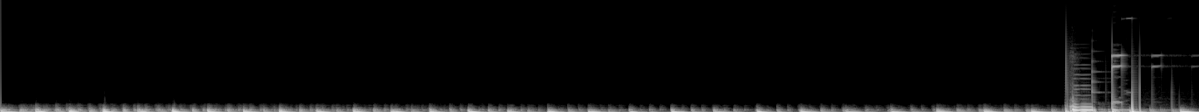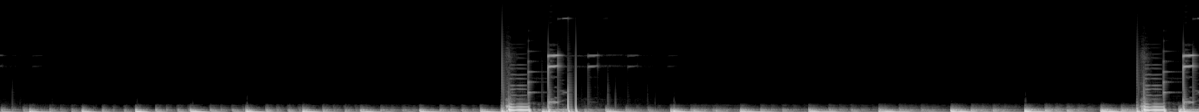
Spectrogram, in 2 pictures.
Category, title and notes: Instrument samples > Synths / Electronic
I synthesize sounds, textures, rhythmic patterns in ableton. Use it and get high.✩♬₊˚. These are sounds from my old synthesis sketches.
